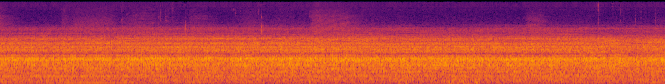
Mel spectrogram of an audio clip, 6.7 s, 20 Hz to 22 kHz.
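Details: National Panasonic RQ-434DS 1970s boombox radio: only a steady, even hiss, no station at any dial position; oscilloscope shows poor oscillator/mixer signal, a faulty mixer transistor suspected, not confirmed.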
